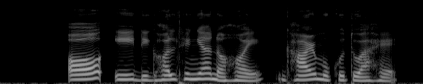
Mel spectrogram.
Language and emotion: Assamese, neutral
